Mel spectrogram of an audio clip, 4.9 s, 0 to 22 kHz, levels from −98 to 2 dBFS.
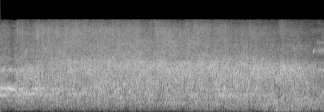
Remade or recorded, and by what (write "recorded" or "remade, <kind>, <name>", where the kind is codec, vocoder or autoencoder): remade, codec, HILCodec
